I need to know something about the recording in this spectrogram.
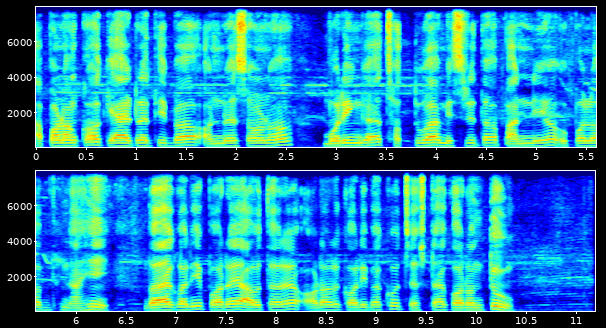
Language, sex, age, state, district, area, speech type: Odia, male, 30-45, Odisha, Ganjam, urban, read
